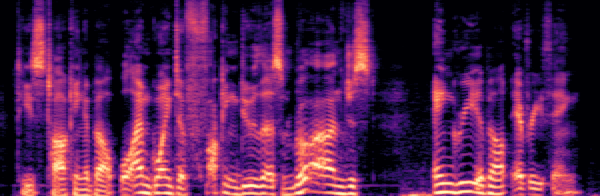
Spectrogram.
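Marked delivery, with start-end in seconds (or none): none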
